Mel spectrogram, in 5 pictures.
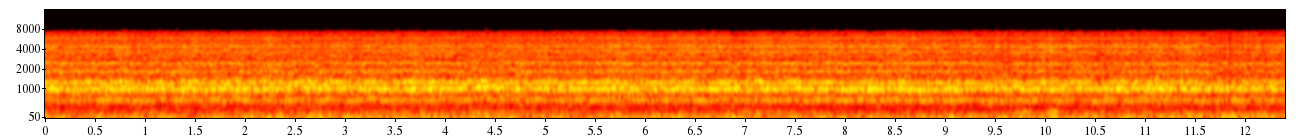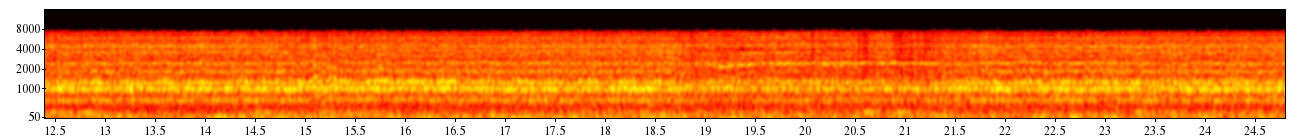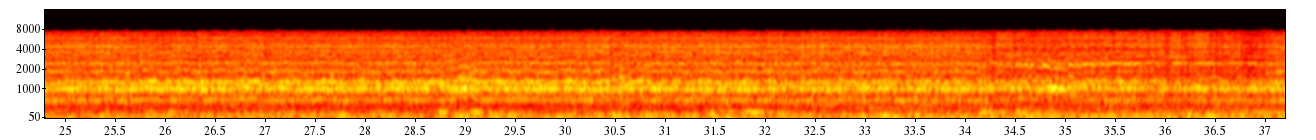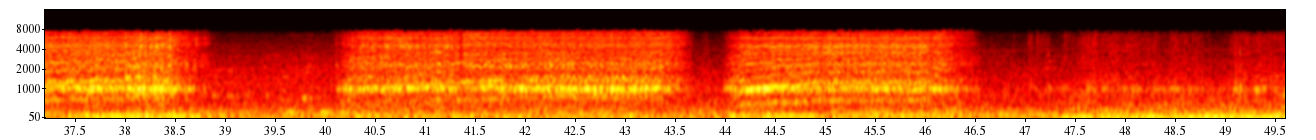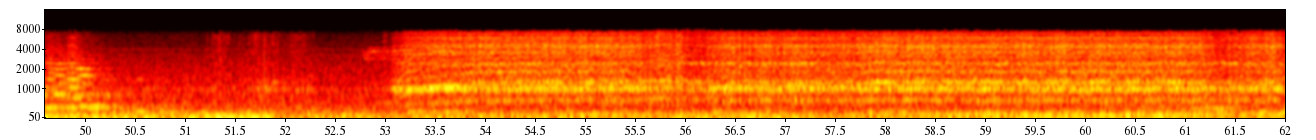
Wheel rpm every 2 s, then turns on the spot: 160, 160, 160, 160, 160, 160, 160, 160, 160, 160, 160, 160, 160, 160, 160, 160, 160, 160, 160, 60, 120, 140, 130, 30, 10, 10, 60, 160, 160, 160, 160.
46-52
